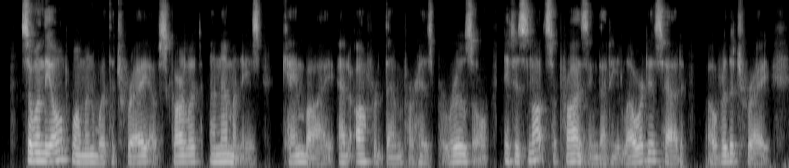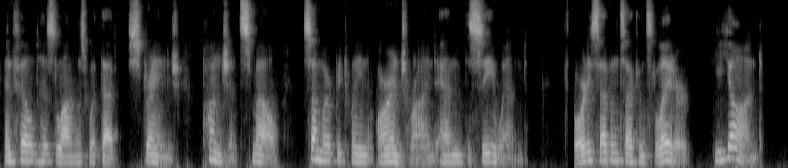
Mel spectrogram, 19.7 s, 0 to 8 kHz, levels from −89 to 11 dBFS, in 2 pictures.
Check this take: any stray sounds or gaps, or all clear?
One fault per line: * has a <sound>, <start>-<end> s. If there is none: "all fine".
* has a dropout, 17.0-17.0 s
